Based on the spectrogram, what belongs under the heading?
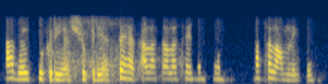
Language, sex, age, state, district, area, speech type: Kashmiri, female, 30-45, Jammu and Kashmir, Srinagar, urban, conversation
